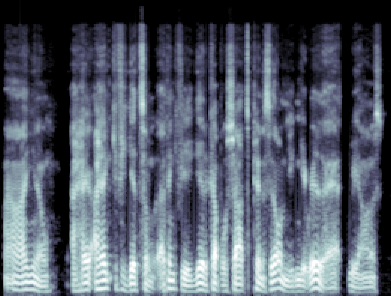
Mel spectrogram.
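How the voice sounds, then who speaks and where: A middle-aged man with a hoarse, gravelly voice hosting a rambling live-stream chat with wry, self-deprecating asides. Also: very deep voice, lively intonation, rapid-fire, dry recording, clean studio sound. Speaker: host.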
